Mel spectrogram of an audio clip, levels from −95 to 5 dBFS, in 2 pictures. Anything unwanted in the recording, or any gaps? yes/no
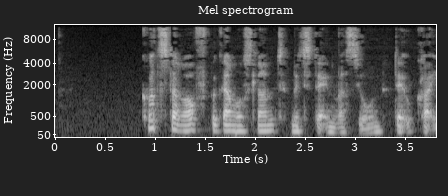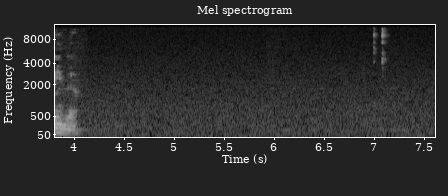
no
